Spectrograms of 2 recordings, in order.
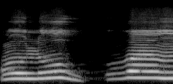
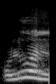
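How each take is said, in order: First: The w sound is held and doubled. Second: The w sound is short and single. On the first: The speaker calls it right. "दो बार वाव को पढ़ना है" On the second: The speaker calls it wrong. "उलुवन नहीं करना"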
